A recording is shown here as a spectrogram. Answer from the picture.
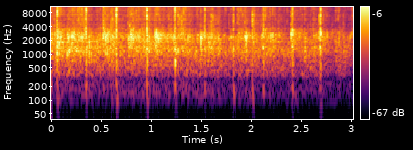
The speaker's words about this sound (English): Since I'm going to be talking about giving, I want to hear you thank the Lord and applaud and say, God, we praise you for this word, amen?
